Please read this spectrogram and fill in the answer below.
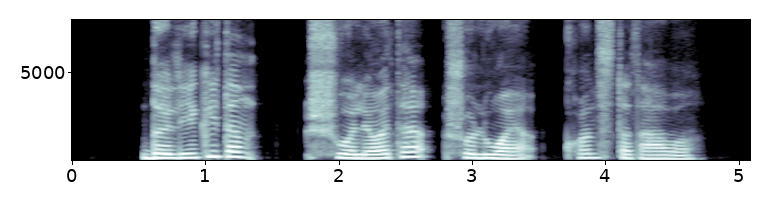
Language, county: Lithuanian, Kaunas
